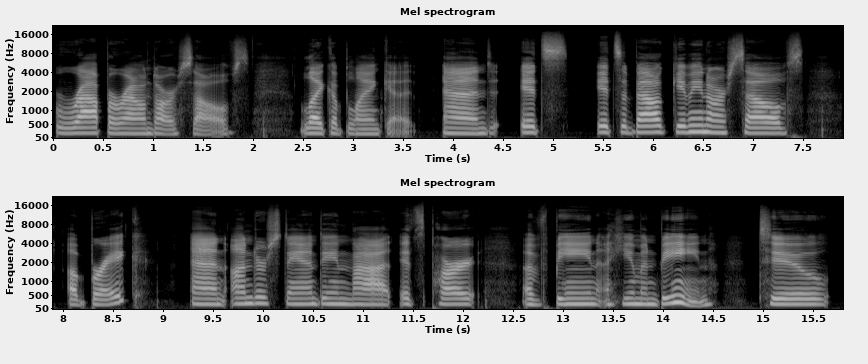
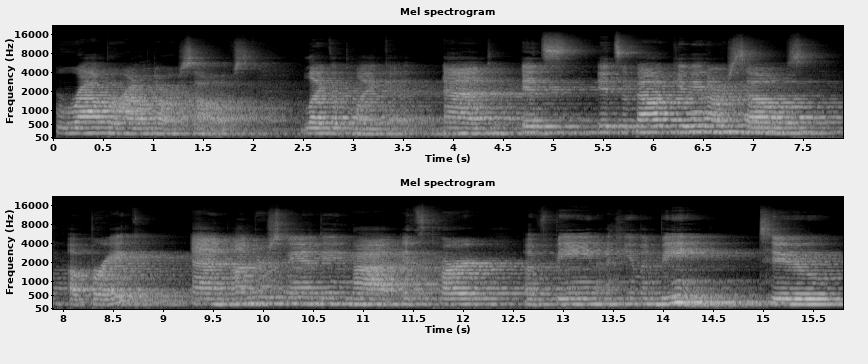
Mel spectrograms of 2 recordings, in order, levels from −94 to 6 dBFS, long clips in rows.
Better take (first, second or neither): first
